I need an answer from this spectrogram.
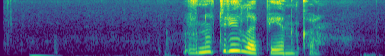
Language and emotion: Russian, sad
